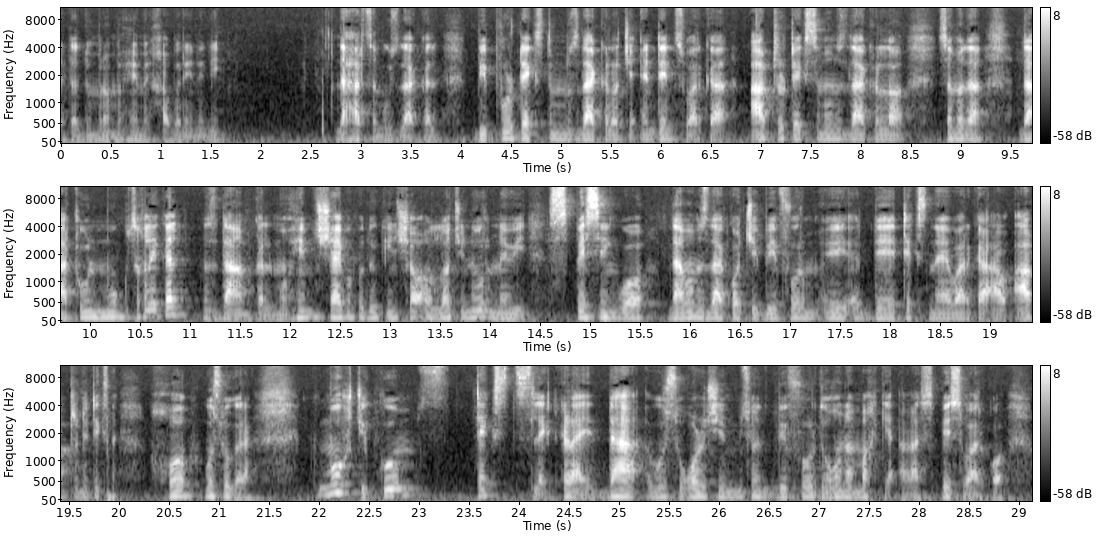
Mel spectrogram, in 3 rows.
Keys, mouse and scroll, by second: 28.2 double click.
